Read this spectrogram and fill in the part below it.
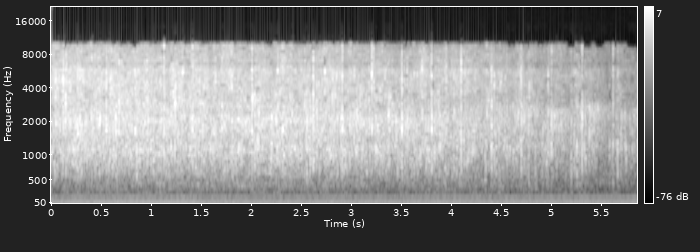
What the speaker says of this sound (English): Let's give our national chairman another round of applause.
